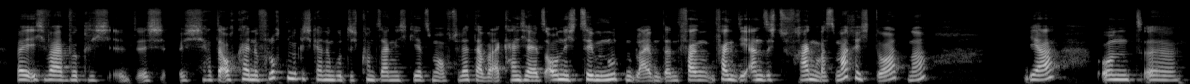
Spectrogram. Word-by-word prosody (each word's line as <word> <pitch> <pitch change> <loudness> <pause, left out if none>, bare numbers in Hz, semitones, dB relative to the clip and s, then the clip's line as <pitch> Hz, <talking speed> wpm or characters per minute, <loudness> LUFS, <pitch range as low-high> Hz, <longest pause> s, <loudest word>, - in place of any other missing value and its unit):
weil 215 -2 +4
ich 210 +1 -3
war 205 -2 +4
wirklich 200 -1 -5 0.3
ich 180 0 -6
ich 190 +3 -6
hatte 205 0 +1
auch 210 - -1
keine 220 -3 +3
Fluchtmöglichkeiten 260 -3 -1
na - - +1
gut, 200 0 -5
ich 195 0 -9
konnte 210 -2 -3
sagen: 195 0 0
„Ich 195 0 -6
gehe 200 0 -1
jetzt 195 +1 -13
mal 185 - -4
auf 180 - -13
Toilette“, 205 0 -1
aber 170 -1 +1
da - - +1
kann 205 - -2
ich 205 - -2
ja 195 - +5
jetzt 180 0 0
auch 215 - +5
nicht 215 -1 +3
10 220 -2 +4
Minuten 210 0 +1
bleiben, 175 0 -1
dann 175 +2 -3
fangen 195 0 +2
fangen 220 -3 +4
die 200 - -2
an, 205 +1 +3
sich 210 0 -5
zu - - -9
fragen, 210 -1 +3
was 185 +1 -4
mache 285 - +3
ich 260 +1 -6
dort, 275 - 0
ne? 205 - -2 0.9
Ja, 225 +8 +3 0.4
und, 220 - +1
äh 205 -1 -1
205 Hz, 240 wpm, -24 LUFS, 195-220 Hz, 0.9 s, ja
